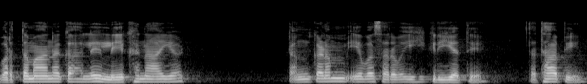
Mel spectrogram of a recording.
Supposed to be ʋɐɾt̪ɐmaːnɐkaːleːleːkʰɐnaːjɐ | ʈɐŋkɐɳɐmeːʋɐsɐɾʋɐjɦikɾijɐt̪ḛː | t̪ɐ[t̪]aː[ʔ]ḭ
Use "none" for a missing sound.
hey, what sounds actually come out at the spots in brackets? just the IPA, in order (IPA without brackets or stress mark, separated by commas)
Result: t̪ʰ, p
